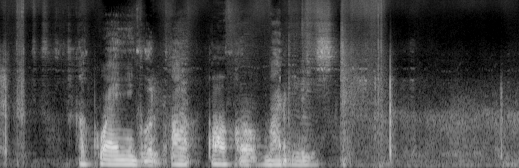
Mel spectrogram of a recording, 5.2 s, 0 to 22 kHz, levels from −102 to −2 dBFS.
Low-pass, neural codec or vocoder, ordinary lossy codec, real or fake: none; codec, 44.1 kHz, 1.7 kbps, Pupu-Codec; none; fake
